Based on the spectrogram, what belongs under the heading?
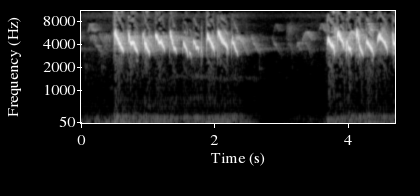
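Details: Hume's white-eye song for training birds: a phrase of around ten quick, high, falling chirps, then a pause of about a second, then another twittering phrase begins; faint low hum beneath.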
